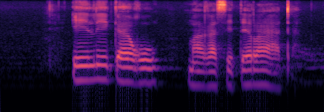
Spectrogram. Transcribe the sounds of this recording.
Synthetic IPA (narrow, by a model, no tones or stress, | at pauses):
ɪlɪkʼaɣʊ | maɣasɪtʼɛɾaːtʼḁ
